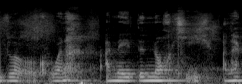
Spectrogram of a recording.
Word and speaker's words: gnocchi: If you watched the last weekly vlog when I made the gnocchi and I pronounced it gnocchi, thank you so much for letting me know that there is a silent G in that, because that's the first time I knew that.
